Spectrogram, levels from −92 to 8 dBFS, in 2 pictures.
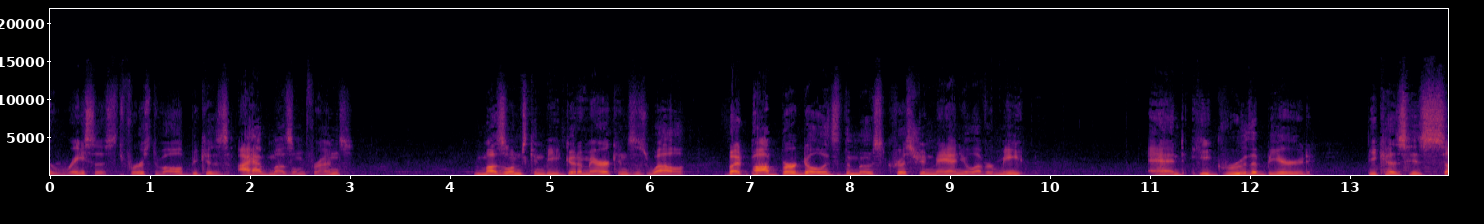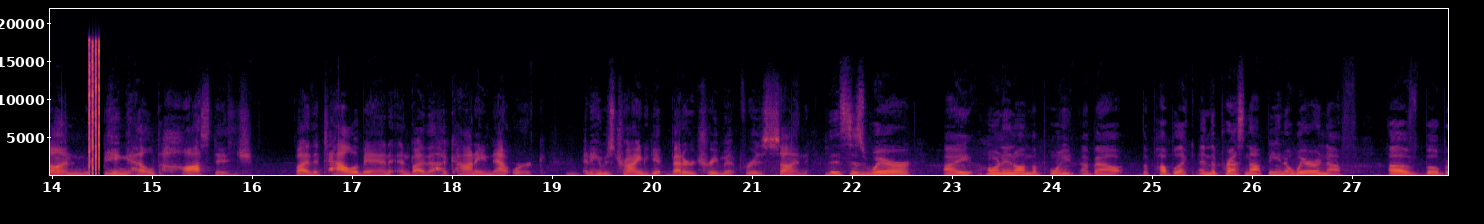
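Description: From 14.37 to 14.52 s the audio gives way to a compressed stream played as audio: 4 ms noise bursts with quiet gaps, repeating 31.25 times a second. That regular chatter, unlike random crackle, points to an undecoded AC-3 stream, about 192 kbps.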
